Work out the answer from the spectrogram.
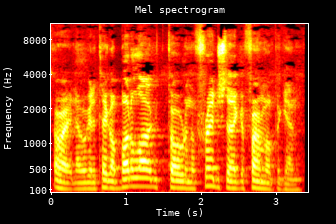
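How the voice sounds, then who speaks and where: Young guy cooking at home, talks fast n cocky, cracks jokes, phone mic, light kitchen hum. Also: mid-range voice, a bit bright. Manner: brash, joking, streetwise slang. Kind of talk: casual cooking vlog narration. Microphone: phone camera held close.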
